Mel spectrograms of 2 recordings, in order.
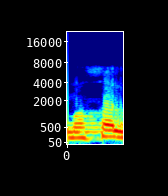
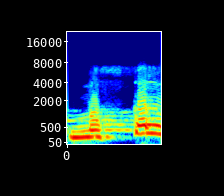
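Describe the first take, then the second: First: No k sound is heard in the middle. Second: A k sound is heard in the middle. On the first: The speaker calls it right. "बल्कि मसल होता है" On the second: The speaker calls it wrong. "मस्कल नहीं होता है"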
